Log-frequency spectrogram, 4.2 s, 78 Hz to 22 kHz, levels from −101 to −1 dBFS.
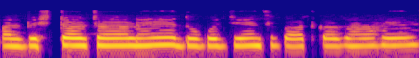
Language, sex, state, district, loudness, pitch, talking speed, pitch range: Hindi, female, Bihar, Jamui, -17 LUFS, 270 Hz, 130 wpm, 260-275 Hz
